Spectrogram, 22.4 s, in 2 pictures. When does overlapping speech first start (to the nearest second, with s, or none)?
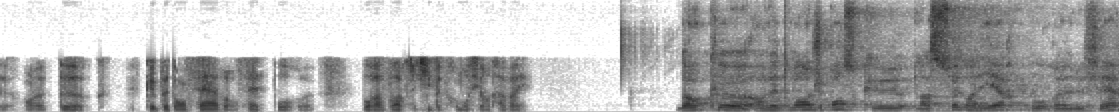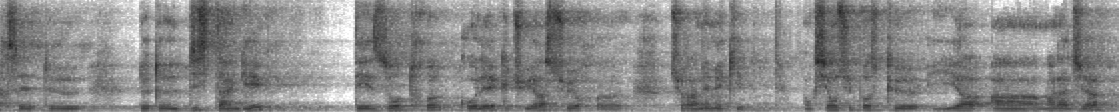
none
